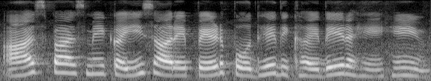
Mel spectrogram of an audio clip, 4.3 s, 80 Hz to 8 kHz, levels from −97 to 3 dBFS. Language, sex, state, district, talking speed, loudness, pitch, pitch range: Hindi, female, Madhya Pradesh, Dhar, 155 wpm, -16 LUFS, 240 Hz, 225-275 Hz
